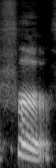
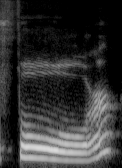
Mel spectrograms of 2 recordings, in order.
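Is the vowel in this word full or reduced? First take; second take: reduced; full. First: The word has a short, reduced vowel. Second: The word has a full, open vowel. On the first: The speaker calls it right. "We say fur, Notice how closed my mouth is?" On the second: The speaker calls it wrong. "We don't usually say four"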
